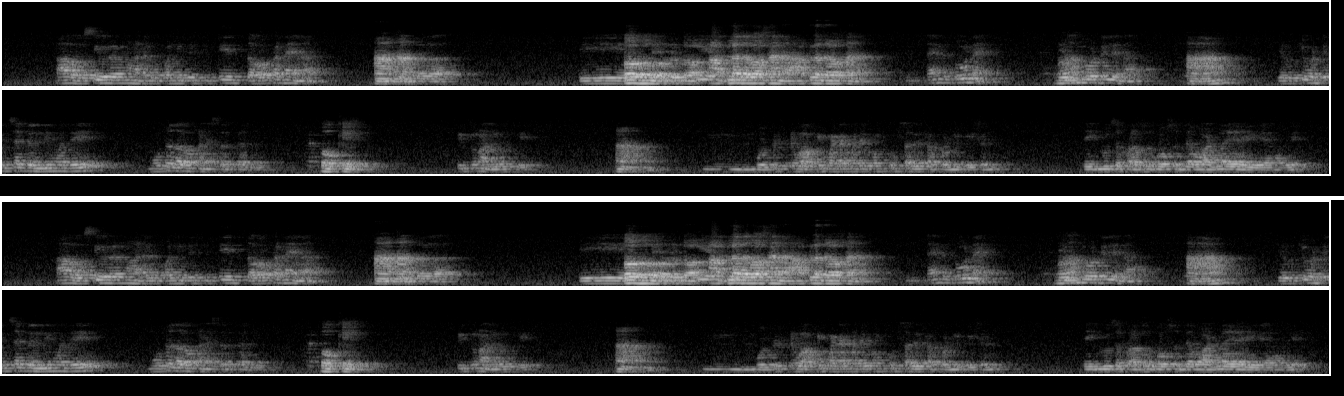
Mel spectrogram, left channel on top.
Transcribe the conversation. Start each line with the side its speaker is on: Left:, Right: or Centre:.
Left: हा ओसी विरार महानगरपालिका तिथे, दवाखाना आहे ना
Right: हा
Left: जो
Right: हा
Left: चंद्रा. ते
Right: हो
Left: हॉटेल
Right: हो हो,
Left: देवकी
Right: तो
Left: आहे ना,
Right: आपला
Left: देवकीच्या
Right: दवाखाना आपला दवाखाना
Left: नाही तो नाही. देवकी
Right: मग
Left: हॉटेल आहे ना
Right: आं.
Left: देवकी हॉटेलच्या गल्लीमध्ये, मोठं दवाखाना आहे सरकारी.
Right: ओके.
Left: तिथून आले होते.
Right: हा हा.
Left: हम् बोलतो ते वाकीपाट्यामध्ये पण, खूप सारे सापडले पेशंट डेंग्यूचा. प्रादुर्भाव सध्या वाढलाय या एरियामध्ये.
